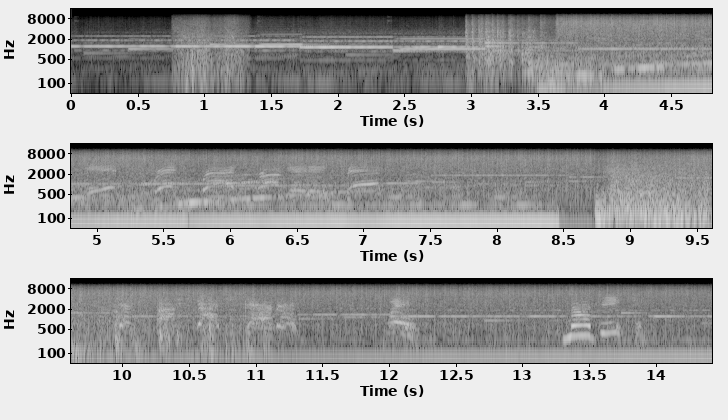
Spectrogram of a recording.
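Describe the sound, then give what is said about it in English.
Cartman being electrocuted as his V-chip activates in an unfinished South Park video game. A loud, low electric buzz drones for several seconds under sweeping cartoonish cries and electronic effects. “so that's Cartman uh, getting electrocuted and his V chip activating again.”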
